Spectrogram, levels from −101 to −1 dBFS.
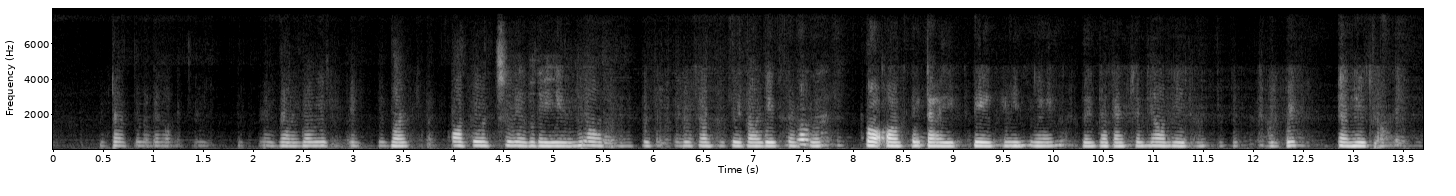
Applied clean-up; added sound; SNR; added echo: neural mask model DeepFilterNet 3.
